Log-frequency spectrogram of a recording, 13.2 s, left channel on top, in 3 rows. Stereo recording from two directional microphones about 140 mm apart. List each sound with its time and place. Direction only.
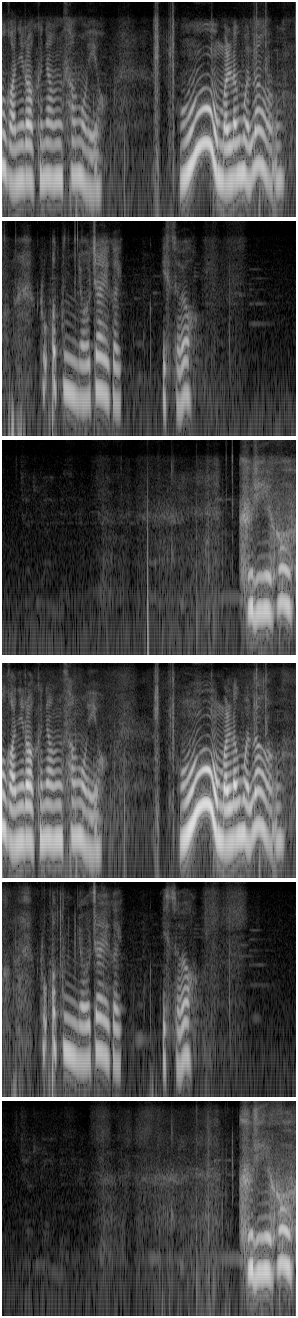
0.0 s speech: 20° right (ahead or behind)
2.6 s speech: 5° right (ahead or behind)
4.7 s a sound: centre (ahead or behind)
5.3 s speech: 15° right (ahead or behind)
5.8 s a woman's voice: 15° left (ahead or behind)
7.8 s music: 45° right (ahead or behind)
12.4 s speech: centre (ahead or behind)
